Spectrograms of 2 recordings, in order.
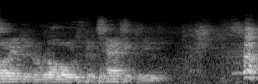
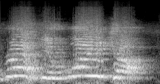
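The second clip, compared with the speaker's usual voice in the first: much higher, much louder, drawn-out shout at the ref; football terrace yell; 12 dB louder, much slower than usual. Retold or imitated. At Stamford Bridge yelling at the referee, a stretched-out jeer. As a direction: bellow abuse from the stands. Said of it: "in Stamford Bridge saying things like".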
